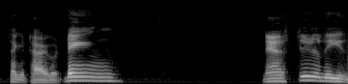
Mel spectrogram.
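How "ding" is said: hose bell ding. Retold or imitated.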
